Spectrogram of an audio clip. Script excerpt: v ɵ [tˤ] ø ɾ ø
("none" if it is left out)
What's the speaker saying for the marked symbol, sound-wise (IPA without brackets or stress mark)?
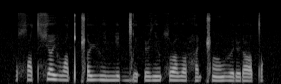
ɾ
